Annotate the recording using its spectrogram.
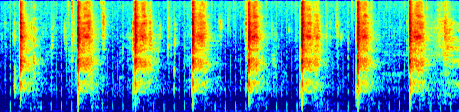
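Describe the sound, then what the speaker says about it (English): A spoon scrapes through thick broccoli cheese soup in a pot, eight even, loud strokes in a steady rhythm, close up with no talking. "we'll give it a nice stir here to get it all worked in"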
